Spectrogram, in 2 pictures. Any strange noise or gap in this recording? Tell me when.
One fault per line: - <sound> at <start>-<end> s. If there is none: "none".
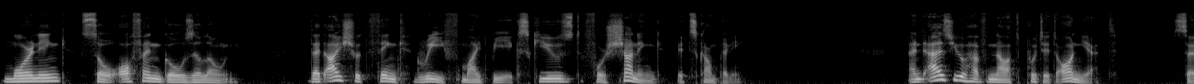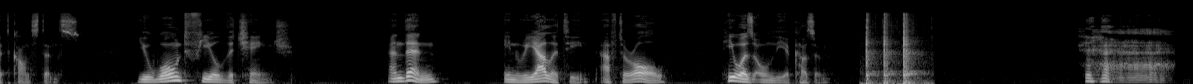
- tap at 20.5-21.3 s
- laugh at 22.7-23.7 s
